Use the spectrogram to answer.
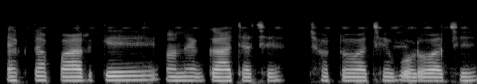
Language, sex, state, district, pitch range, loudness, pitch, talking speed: Bengali, female, West Bengal, Jalpaiguri, 175-185 Hz, -24 LUFS, 180 Hz, 140 wpm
